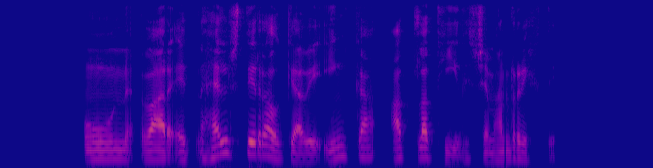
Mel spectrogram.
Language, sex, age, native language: Icelandic, male, 40-49, Icelandic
